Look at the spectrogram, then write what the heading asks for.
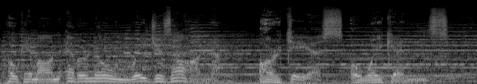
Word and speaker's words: Arceus: While the battle among three of the mightiest Pokémon ever known rages on, Archus awakens. Uh, it kind of sounds like Archus, but we don't fully buy it.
